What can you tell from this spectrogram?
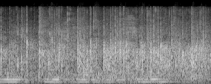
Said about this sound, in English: big round of applause for the CNS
